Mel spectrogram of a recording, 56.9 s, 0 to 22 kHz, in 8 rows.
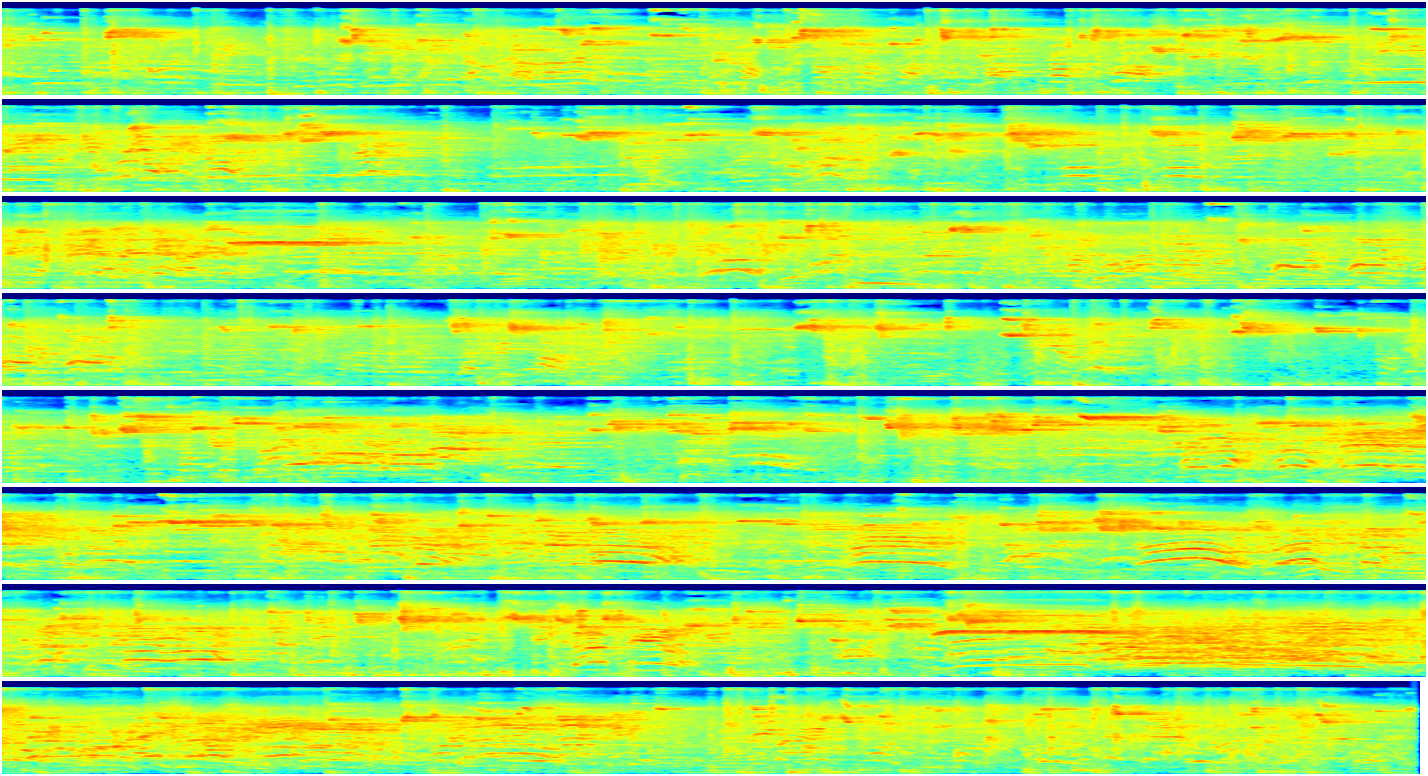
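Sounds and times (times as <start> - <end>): basketball bouncing on court: 0.0 - 15.1, 21.4 - 29.8, 42.6 - 48.0
sneakers squeaking: 0.0 - 56.9
referee's whistle: 15.3 - 16.2, 47.2 - 48.4
people calling out: 18.1 - 21.2.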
